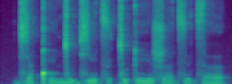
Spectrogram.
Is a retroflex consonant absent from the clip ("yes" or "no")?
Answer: no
